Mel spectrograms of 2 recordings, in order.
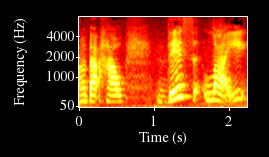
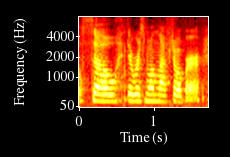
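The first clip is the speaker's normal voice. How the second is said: normal talking voice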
